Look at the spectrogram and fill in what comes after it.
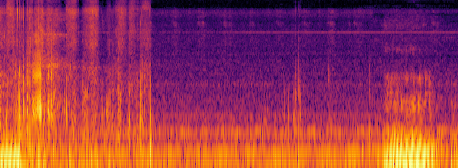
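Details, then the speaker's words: Snoring from two sleepers, described as both snoring and dreaming. "They're both snoring, they're both dreaming."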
